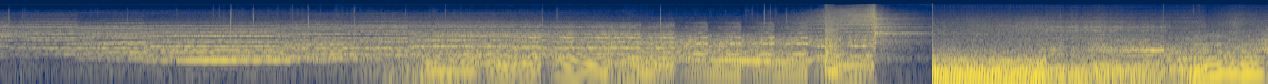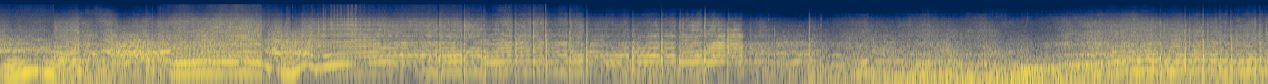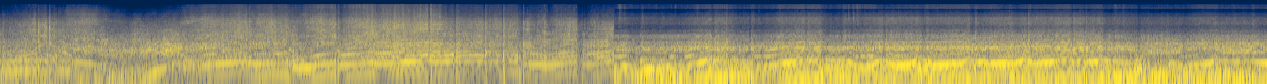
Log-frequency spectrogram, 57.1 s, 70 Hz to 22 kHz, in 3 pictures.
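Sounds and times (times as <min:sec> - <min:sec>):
car engine revving: 0:14.0 - 0:57.0.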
